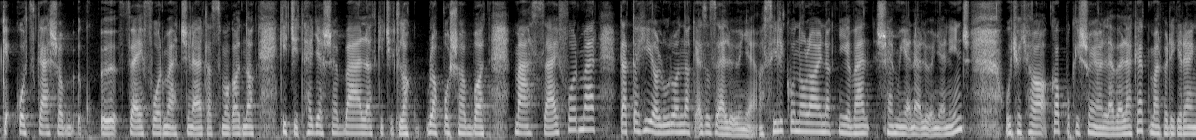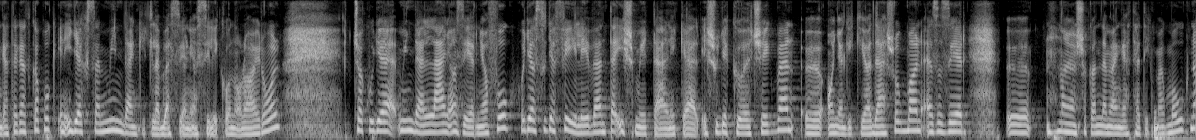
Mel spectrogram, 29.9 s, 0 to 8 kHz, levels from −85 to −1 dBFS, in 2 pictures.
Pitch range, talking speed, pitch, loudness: 145-190 Hz, 135 wpm, 160 Hz, -20 LUFS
